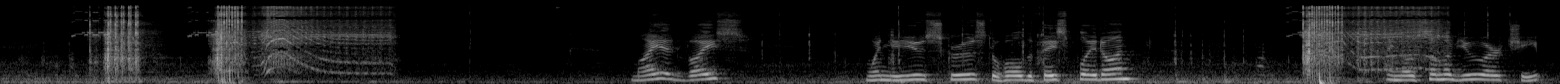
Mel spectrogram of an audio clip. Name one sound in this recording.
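A cordless drill whirs in short bursts and winds down.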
